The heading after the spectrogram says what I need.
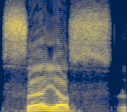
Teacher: Di sini pada lafal shad tebal, karena huruf shad salah satu sifatnya adalah isti'la, yaitu pangkal lidah terangkat. Yang kedua idbaq.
